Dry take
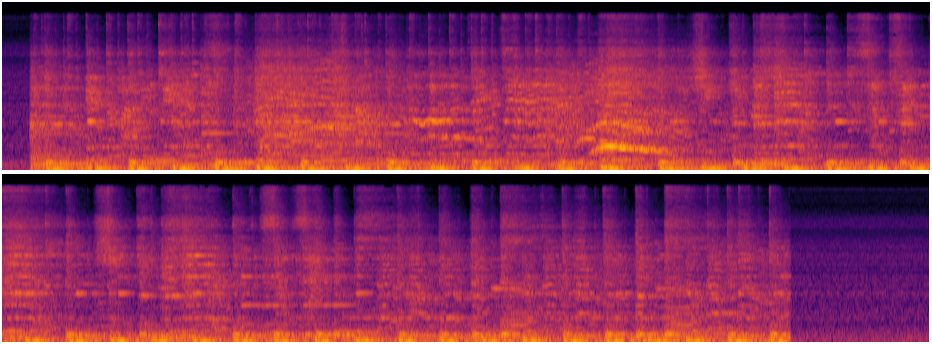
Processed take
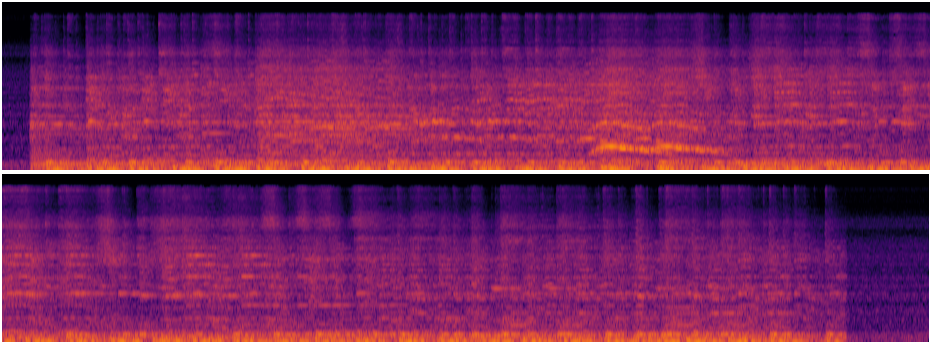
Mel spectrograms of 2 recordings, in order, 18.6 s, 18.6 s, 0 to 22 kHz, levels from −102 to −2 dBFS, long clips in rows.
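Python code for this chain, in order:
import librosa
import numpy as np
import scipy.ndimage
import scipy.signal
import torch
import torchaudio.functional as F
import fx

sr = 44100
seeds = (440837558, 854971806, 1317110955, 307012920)

p1 = fx.notch_comb(x, sr, f0_hz=310.0)
p2 = p1 + fx.echo_single(p1, sr, ms=559, db=-3.0, dry=0)
y = F.gain(torch.from_numpy(p2), -7.5).numpy()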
